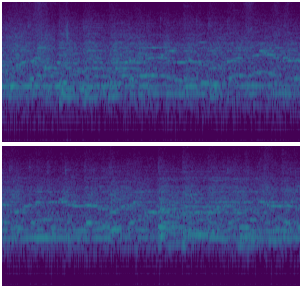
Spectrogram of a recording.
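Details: Steady guitar and string music plays throughout with no other sounds.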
